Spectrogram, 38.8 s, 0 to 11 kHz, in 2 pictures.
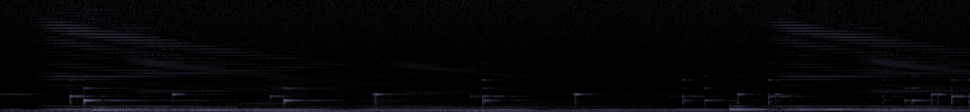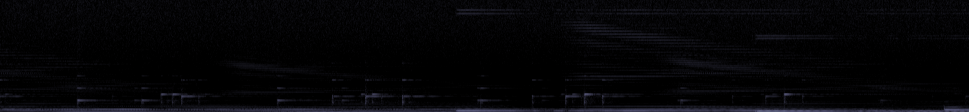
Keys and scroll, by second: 10.1 ctrl+e, 28.7 Return, 30.8 space.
